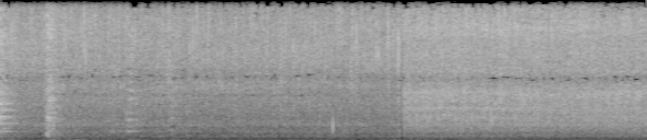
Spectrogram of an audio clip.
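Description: Ginger and garlic hitting hot oil in a pan, a steady, close hiss of sizzling that swells slightly louder toward the end, with a faint background hum.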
